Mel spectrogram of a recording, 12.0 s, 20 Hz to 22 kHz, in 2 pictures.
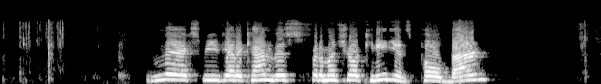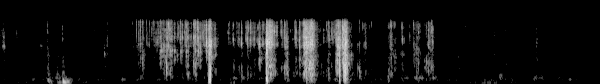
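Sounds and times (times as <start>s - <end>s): wrapper tearing and crinkling: 0.0s - 0.7s, 5.8s - 6.2s, 6.8s - 11.0s.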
